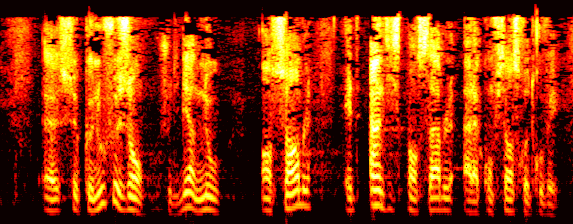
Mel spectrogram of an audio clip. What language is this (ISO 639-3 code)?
fra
